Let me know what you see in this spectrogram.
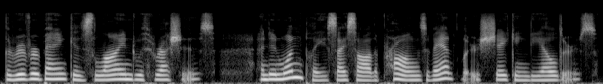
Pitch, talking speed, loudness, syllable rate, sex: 220 Hz, 200 wpm, -15 LUFS, 5.1 syllables/s, female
